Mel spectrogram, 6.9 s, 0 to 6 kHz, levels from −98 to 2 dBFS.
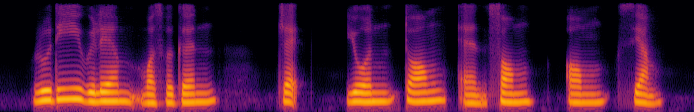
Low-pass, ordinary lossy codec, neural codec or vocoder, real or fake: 5.4 kHz; none; codec, 24 kHz, 0.9 kbps, WavTokenizer, large speech release; fake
